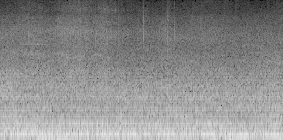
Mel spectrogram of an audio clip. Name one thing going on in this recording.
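A bus engine idles with a low rumble close by.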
